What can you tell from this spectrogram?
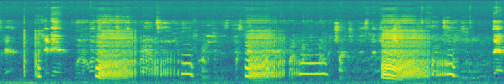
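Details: Baby boy making noises while asleep: soft grunting and squeaky noises in several short bouts with quiet gaps; ordinary infant sleep sounds.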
